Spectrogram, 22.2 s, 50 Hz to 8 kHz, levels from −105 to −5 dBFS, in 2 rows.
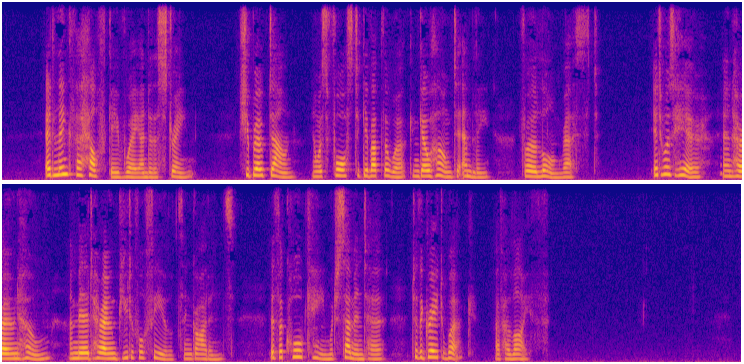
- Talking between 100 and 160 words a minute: Yes, average, 155 wpm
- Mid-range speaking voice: No, high, 230 Hz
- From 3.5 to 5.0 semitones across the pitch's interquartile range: Yes, average, 4.2 semitones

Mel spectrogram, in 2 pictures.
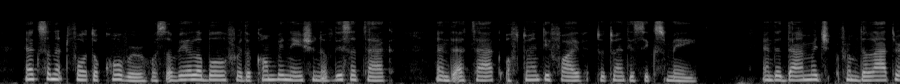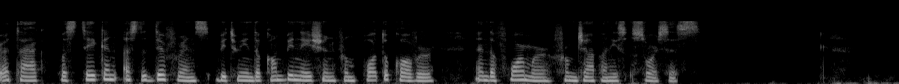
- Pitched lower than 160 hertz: No, high, 190 Hz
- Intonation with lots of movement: No, average, 2.7 semitones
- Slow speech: No, average, 145 wpm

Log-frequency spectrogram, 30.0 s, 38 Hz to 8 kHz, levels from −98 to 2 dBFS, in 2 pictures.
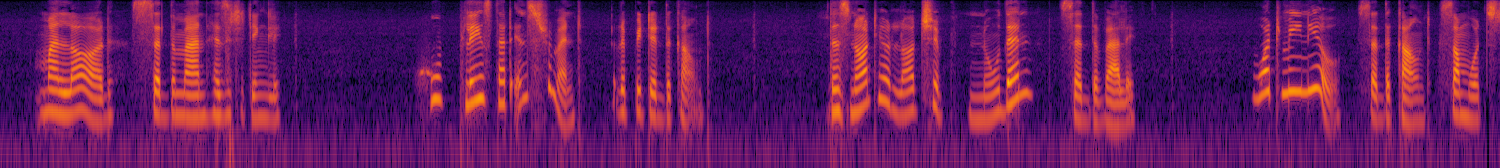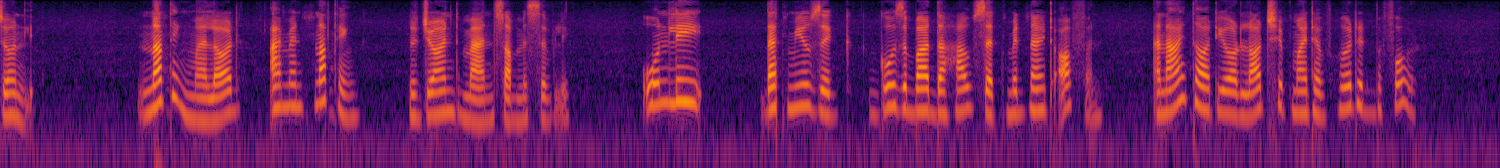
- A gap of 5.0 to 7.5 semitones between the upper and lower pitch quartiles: Yes, average, 5.3 semitones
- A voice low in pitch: No, high, 225 Hz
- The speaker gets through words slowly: Yes, slow, 115 wpm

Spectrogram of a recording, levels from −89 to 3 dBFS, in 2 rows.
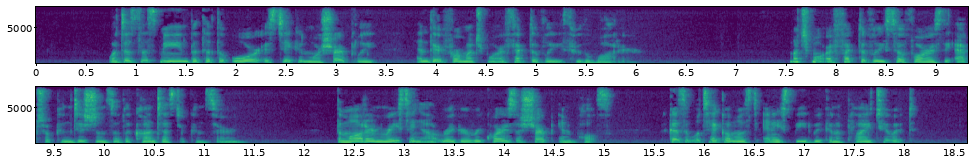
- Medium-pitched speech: Yes, medium, 150 Hz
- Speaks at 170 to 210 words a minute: Yes, average, 175 wpm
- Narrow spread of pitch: No, average, 3.2 semitones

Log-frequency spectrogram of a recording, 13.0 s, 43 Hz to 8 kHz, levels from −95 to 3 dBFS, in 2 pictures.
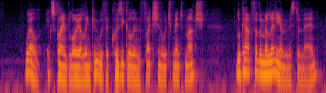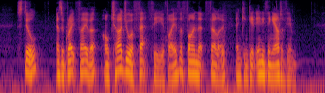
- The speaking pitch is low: Yes, low, 110 Hz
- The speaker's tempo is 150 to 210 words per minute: Yes, average, 195 wpm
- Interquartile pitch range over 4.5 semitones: Yes, average, 5.0 semitones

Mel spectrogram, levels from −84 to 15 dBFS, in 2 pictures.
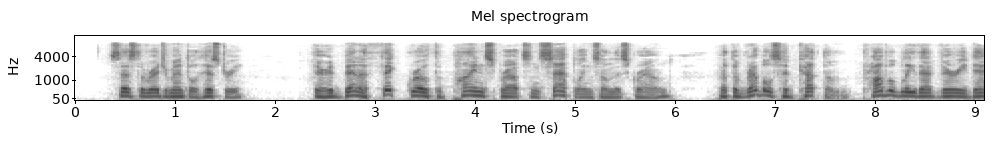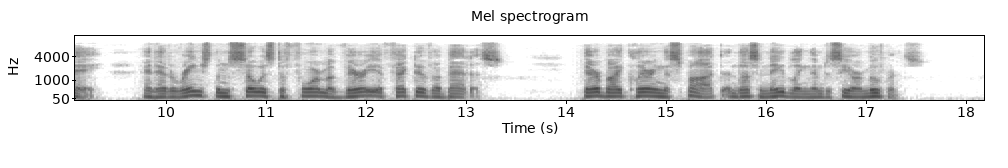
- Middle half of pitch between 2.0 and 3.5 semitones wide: No, average, 4.0 semitones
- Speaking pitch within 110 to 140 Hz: Yes, low, 135 Hz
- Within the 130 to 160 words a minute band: No, average, 170 wpm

